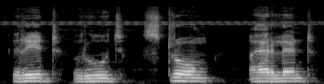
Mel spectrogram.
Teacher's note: when R is used before a vowel letter, British people pronounce it.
